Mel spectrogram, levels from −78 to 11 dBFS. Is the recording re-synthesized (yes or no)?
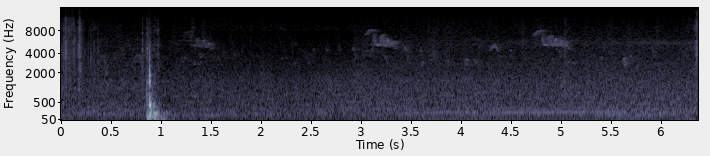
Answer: no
